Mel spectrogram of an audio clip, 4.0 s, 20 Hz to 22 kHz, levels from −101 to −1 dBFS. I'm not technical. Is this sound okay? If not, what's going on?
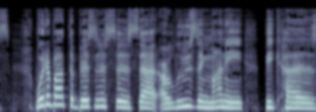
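No. It has compressed frames skipped, at 1.09 s and again at 3.58 s. Each time, about one tiny chunk of the speech, roughly 20 ms, was never played. The sound jumps ahead slightly.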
